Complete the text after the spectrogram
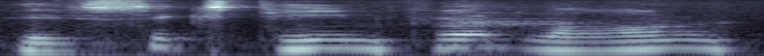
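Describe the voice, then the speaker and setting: An elderly man, a war veteran, remembering his service in an interview, halting as he recalls and answering in short, plain phrases. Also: fairly high pitch, flat delivery, low-quality recording. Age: elderly, 80s or older. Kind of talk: reminiscing in an oral history interview.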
